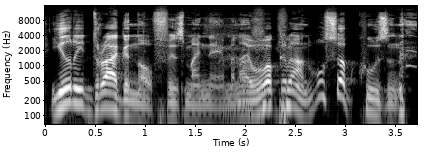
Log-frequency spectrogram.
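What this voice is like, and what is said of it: Put-on Russian accent. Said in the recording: “Well, for a while I was doing Russian accent.”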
